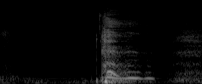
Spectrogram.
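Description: A man's short breathy vocal sound, a sigh-like hum at a steady pitch, about a second in, between short stretches of quiet.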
